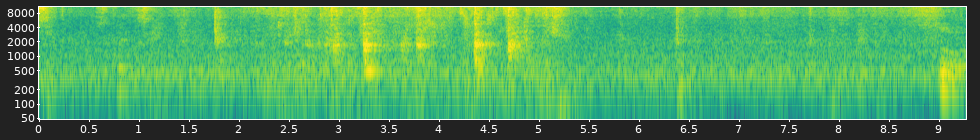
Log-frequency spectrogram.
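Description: A small pot cover being set down inside a second pot while making Ghana sweet bread, giving a few light metallic clinks and knocks close by, with kitchen clatter and someone speaking throughout.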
